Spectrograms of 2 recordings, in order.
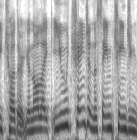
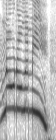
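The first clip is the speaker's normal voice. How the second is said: insistent friend; 3 dB louder, faster than usual. Retold or imitated. Friends fighting to buy drinks.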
